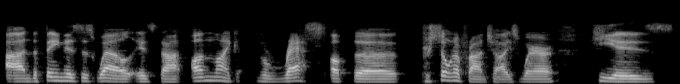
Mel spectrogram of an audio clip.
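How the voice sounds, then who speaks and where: A man co-hosting a casual chat about video games, retelling things in an animated way and acting out quotes. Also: mid-range voice, measured pace, dry recording. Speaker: podcast co-host. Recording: dull, muffled lo-fi sound.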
